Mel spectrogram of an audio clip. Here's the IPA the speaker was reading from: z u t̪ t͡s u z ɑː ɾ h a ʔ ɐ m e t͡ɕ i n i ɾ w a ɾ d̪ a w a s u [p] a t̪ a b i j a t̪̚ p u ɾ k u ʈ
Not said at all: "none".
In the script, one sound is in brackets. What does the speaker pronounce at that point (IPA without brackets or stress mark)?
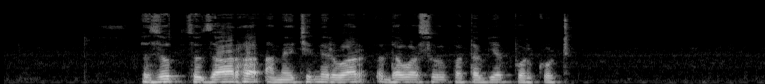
p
